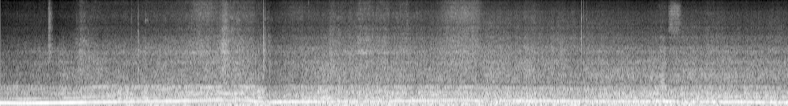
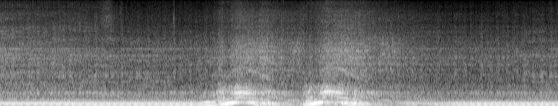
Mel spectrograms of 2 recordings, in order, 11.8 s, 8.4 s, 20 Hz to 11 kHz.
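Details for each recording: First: 2001 Porsche 986 Boxster S 3.2 Tiptronic with a pair of 48 mm dB-killer exhaust baffles fitted, driving. The note climbs smoothly, then holds a steady even cruise tone; the drone is eliminated. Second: 2001 Porsche 986 Boxster S 3.2 Tiptronic just started, at idle with no exhaust baffles (dB killers) fitted: a deep, loud burble and two quick throttle blips, with no drone at tick-over; loud exhaust without baffles.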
